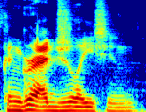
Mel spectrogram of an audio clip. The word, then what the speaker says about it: congratulations: I Texans don't know how to say things. We say congratulated, but it's congratulated, right? Congratulate. Congratulated. There's no D. Yeah, like that's just a dumb Texas thing where we can't pronounce it. It's congratulations. Congratulate, I guess. Congratul That's why cuz congrat No, congratulations doesn't have a D either.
